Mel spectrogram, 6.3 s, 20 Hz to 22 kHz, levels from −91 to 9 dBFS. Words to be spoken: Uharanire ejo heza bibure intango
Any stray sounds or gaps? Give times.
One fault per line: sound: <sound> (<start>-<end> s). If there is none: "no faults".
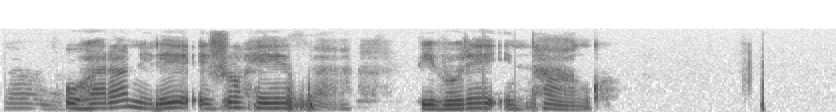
no faults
